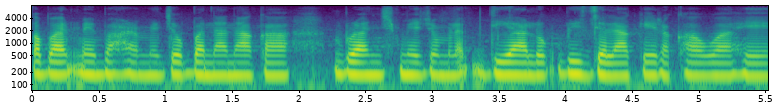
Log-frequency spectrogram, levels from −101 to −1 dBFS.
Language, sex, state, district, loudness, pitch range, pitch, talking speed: Hindi, female, Arunachal Pradesh, Papum Pare, -16 LUFS, 170-180 Hz, 175 Hz, 215 wpm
